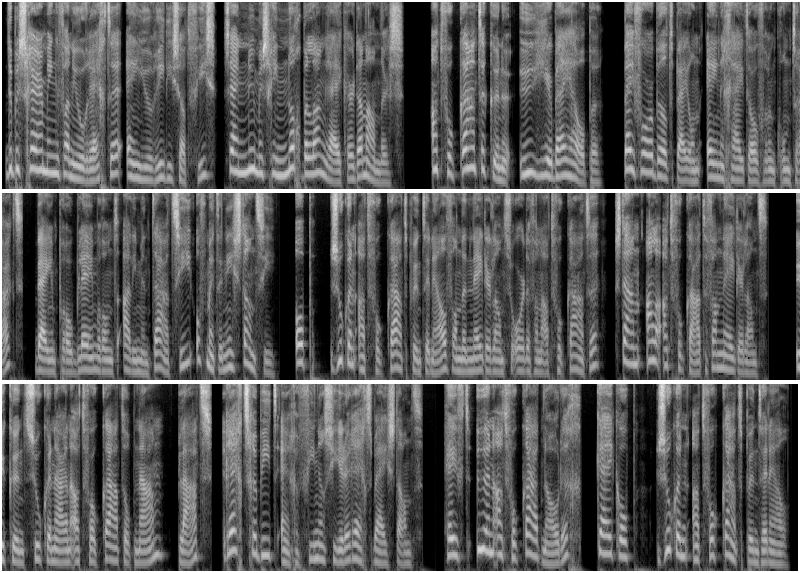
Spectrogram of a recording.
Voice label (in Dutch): RADIOCOMMERCIAL ZOEK EEN ADVOCAAT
